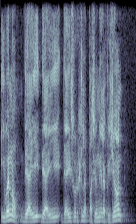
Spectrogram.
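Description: A man speaks at a very fast pace in a medium pitch, his tone dark and mellow. His intonation stays fairly even, and the recording is very clean with a silent background. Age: 40s. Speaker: football fan and political scientist. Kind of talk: interview. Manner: halting, many repetitions.

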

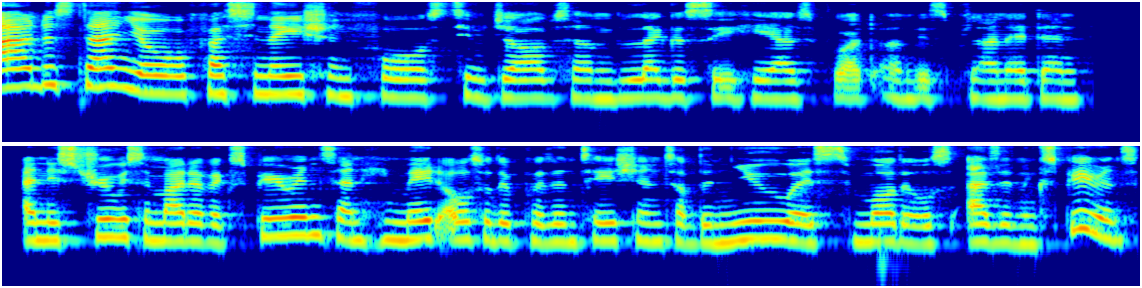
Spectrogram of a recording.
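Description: A woman's medium-pitched voice, a plain, everyday voice with ordinary pitch variation and hardly any pauses. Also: fairly quick pace. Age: 30s. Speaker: podcast host. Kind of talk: casual interview chat; scripted intro.

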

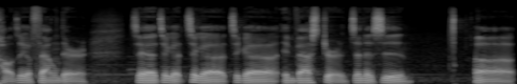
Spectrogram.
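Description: The sound is dry and close, with no echo. The voice is a man's. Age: 20s. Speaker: crypto podcast host. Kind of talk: casual solo commentary. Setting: video recording. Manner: filler-heavy, hesitant.

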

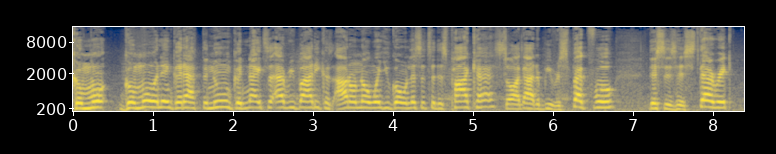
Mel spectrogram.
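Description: A man with a New York accent talks at a very fast pace. His pitch is extremely high. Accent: New York City. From Brownsville, Brooklyn, New York. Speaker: podcast co-host. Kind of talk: casual chat. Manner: animated, crude humor.

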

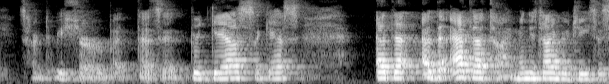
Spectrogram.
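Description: There is audible room echo on this woman's voice. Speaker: pastor. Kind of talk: sermon.

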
